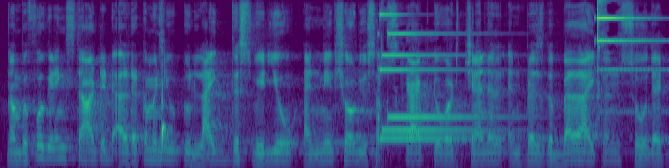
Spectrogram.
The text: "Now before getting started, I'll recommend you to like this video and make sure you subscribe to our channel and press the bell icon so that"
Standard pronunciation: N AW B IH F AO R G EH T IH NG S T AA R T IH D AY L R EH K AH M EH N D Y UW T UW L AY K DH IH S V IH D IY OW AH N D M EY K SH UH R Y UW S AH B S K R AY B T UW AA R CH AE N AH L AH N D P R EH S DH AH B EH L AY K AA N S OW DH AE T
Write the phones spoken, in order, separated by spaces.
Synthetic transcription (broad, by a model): N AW B IH F AO R G EH T IH NG S T AA R T IH D AY L R EH K AH M EH N D Y UW T UW L AY K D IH S V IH D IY OW AH N D M EY K SH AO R Y UW S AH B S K AE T T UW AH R CH AE N AH L AH N D P R EH S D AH B EH L AY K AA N S OW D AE T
